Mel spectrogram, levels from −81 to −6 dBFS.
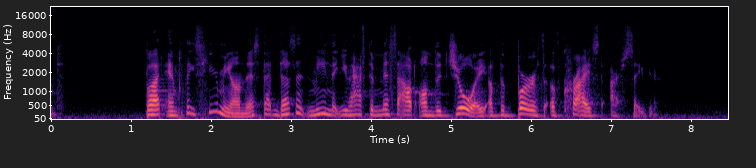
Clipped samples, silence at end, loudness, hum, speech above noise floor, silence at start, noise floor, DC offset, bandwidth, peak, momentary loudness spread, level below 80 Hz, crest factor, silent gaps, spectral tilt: under 0.1%; 0.35 s; -36 LUFS; none; 27 dB; 0 s; -63 dBFS; under 0.1%; 11.5 kHz; -16 dBFS; 15 LU; -60 dBFS; 20 dB; none; -7 dB/octave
